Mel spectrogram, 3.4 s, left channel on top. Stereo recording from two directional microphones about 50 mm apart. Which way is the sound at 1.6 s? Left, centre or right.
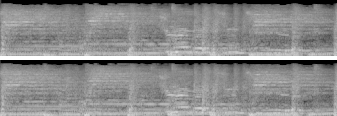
Centre.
